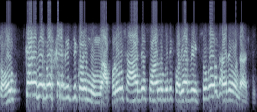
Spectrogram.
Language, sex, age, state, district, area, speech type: Odia, male, 45-60, Odisha, Ganjam, urban, conversation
